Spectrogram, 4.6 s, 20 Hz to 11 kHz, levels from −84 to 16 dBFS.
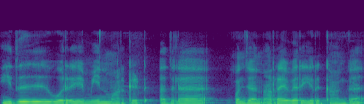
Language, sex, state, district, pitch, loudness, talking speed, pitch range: Tamil, male, Tamil Nadu, Kanyakumari, 150 Hz, -16 LUFS, 120 wpm, 140-155 Hz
